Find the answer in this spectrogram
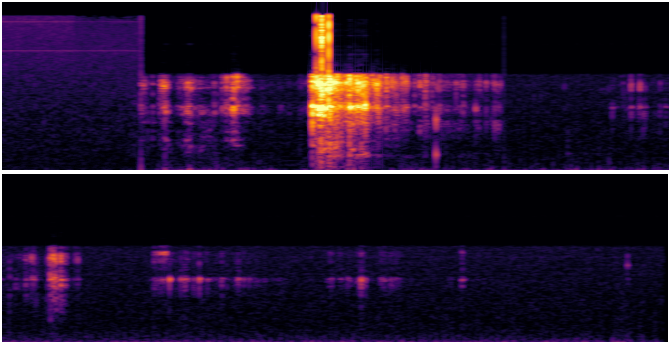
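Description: Muffled knocks and scrapes over a low rumble, as picked up by an underwater camera's microphone. The loudest is a sharp crack about two and a half seconds in, followed by a few fainter scrapes and clicks. Before the cut, the first second holds only a steady hiss.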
